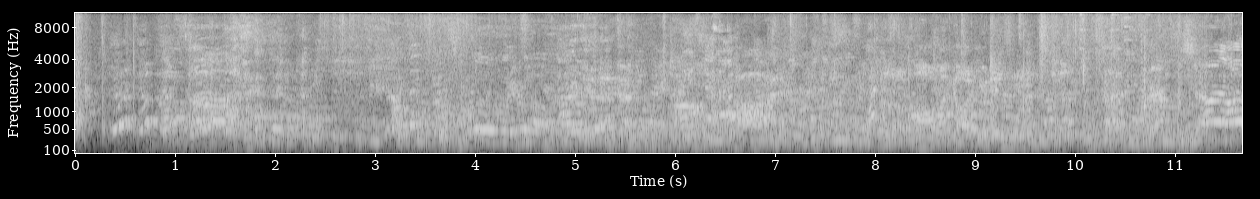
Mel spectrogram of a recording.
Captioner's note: crowd chatter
